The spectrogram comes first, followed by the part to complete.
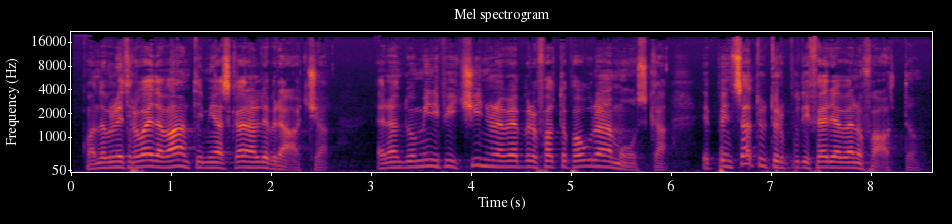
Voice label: "omini", dialettale; vocabolario dialettale

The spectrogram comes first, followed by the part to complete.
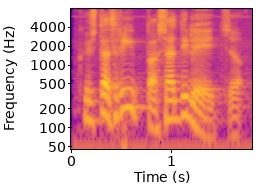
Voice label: "lezzo", crespinese

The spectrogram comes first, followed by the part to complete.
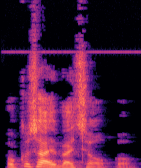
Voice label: "arginello", crespinese

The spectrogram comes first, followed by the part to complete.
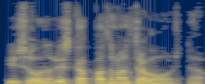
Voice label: "riscappa", vocabolario dialettale, crespinese

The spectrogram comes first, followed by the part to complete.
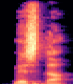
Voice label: "mesta", crespinese

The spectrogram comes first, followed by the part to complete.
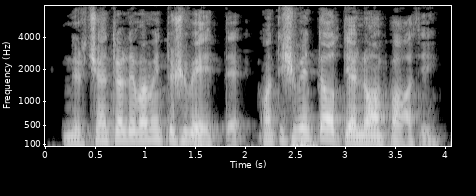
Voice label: "civettotto", crespinese

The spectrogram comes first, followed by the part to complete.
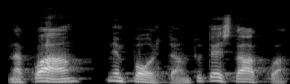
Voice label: "nacqua", crespinese

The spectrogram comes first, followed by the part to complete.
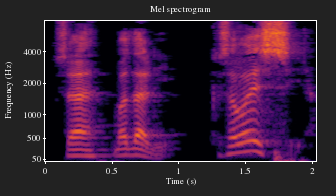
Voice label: "scianguina", crespinese

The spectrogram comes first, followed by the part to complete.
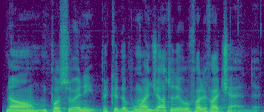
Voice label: "faccende", vocabolario dialettale

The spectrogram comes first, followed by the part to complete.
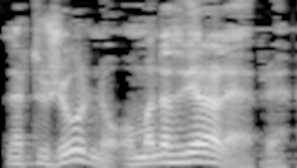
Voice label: "manda via", crespinese

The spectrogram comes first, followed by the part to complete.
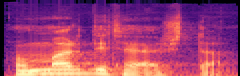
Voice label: "mar", crespinese, vocabolario dialettale

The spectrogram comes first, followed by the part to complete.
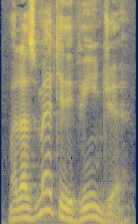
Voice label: "pinge", crespinese

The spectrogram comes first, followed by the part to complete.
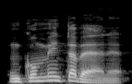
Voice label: "commenta", crespinese

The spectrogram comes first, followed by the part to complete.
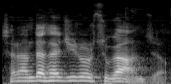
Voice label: "ganzo", crespinese

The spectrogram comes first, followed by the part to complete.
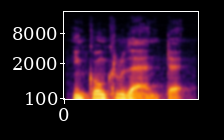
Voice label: "inconcrudente", crespinese, vocabolario dialettale

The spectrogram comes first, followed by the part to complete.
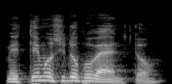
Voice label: "dopo vento", vocabolario dialettale

